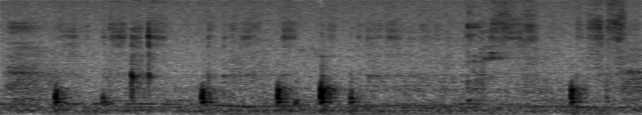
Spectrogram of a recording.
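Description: Chalk or marker taps and short scratches on a board during a chemistry lesson on ethers, sparse and faint, coming in irregular strokes against quiet room tone.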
